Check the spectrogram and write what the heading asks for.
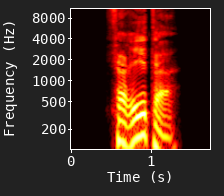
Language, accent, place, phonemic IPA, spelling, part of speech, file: German, Germany, Berlin, /fɛɐ̯ˈʁɛːtɐ/, Verräter, noun, De-Verräter.ogg
- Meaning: traitor (male or of unspecified gender)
